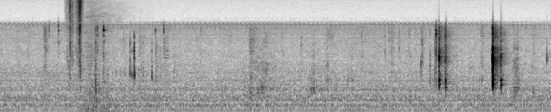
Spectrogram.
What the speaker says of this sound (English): It's good to know that I'm not the only one that enjoys a nice mechanical keyboard.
